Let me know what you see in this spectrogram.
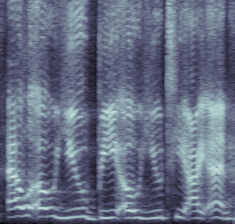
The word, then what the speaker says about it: Louboutin: It's not La. It's still Lou. – Everyone says La Vuitton. – It's Christian Louboutin. – Everyone says Christian Louboutin. – It's Louboutin. How is that La? – Everyone says it like that.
